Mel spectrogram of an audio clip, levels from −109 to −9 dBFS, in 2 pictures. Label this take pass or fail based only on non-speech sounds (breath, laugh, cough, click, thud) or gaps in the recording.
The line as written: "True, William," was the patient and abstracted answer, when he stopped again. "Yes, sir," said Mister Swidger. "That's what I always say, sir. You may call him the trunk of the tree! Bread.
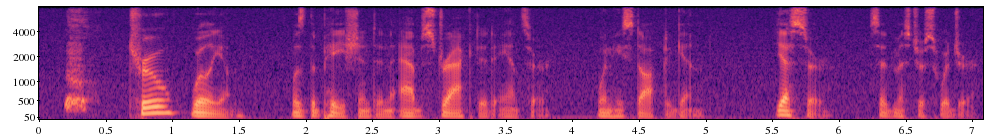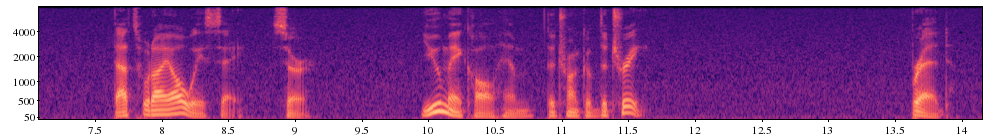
fail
